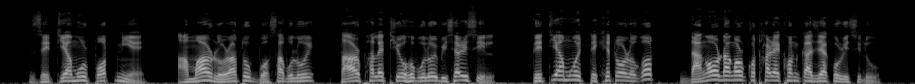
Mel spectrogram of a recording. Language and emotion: Assamese, angry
